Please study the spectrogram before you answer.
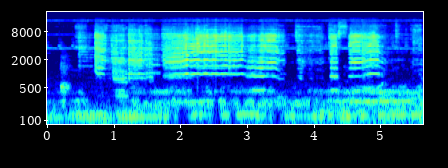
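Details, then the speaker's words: Xiaomi Redmi 5A phone speaker before disassembly: music plays fuzzy and crackly, with a gritty buzz on loud notes. "Tidak jelas, hanya suara gemerisik. Mari kita coba lagi. Jadi, inilah kerusakan pada bagian audionya. Terdengar suara gemerisik, namun tidak jelas."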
